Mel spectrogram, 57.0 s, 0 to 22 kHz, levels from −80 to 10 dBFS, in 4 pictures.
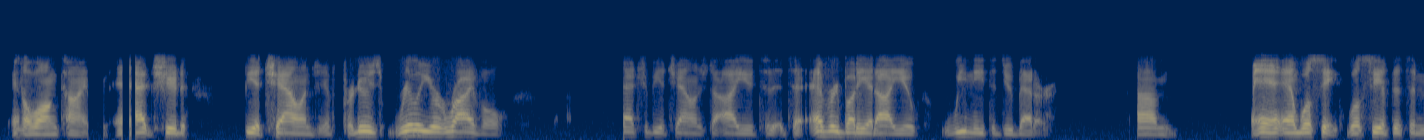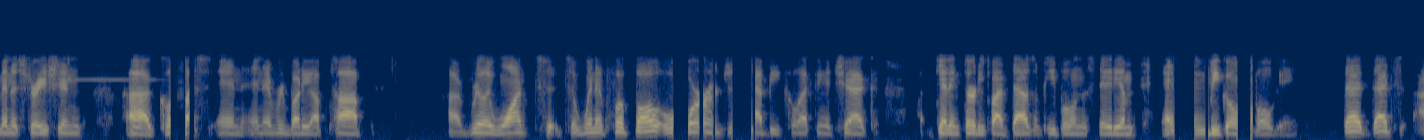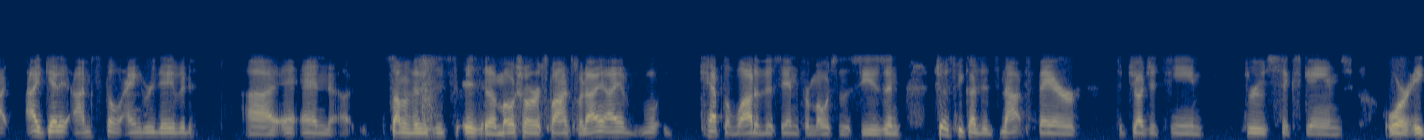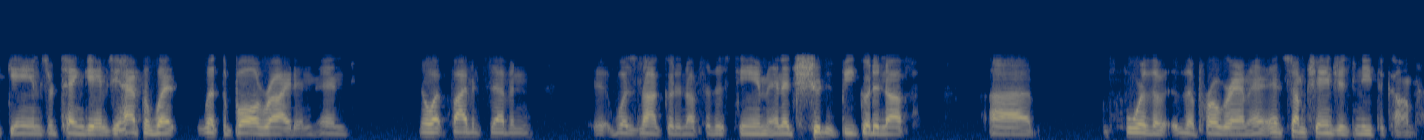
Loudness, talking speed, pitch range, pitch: -26 LUFS, 180 wpm, 100-120 Hz, 110 Hz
